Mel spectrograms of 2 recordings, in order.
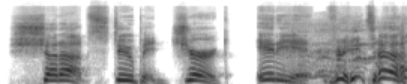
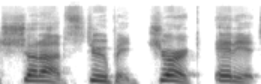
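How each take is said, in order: First: Loud, high, slow list of insults; son's loud outburst. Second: Put-on milder, higher-pitched replay of a kid; son's retold insults. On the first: Retold or imitated. Oldest son answering the church teacher, loud blurted insults. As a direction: belt out each insult one by one. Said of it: "My oldest son goes". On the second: Retelling the son's insults, mildly imitated blurting. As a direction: list the insults with a light punch. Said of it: "he was like".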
